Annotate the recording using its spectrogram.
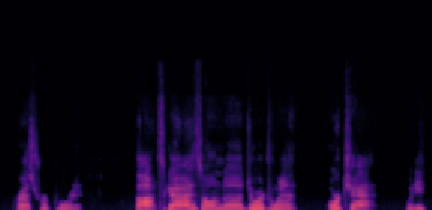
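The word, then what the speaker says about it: George Wendt: George went spelled with a D. The D is silent.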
